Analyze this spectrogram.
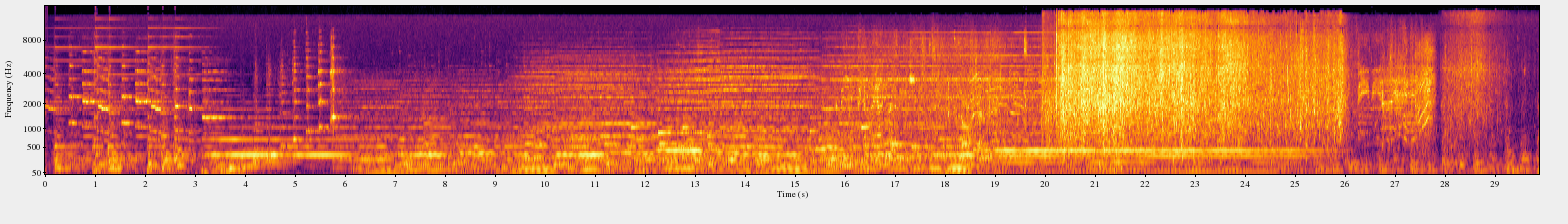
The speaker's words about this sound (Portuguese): Esses cellos, executando as duas notas base do tema principal, avisam que o monstro está por perto da praia onde as crianças se divertem.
